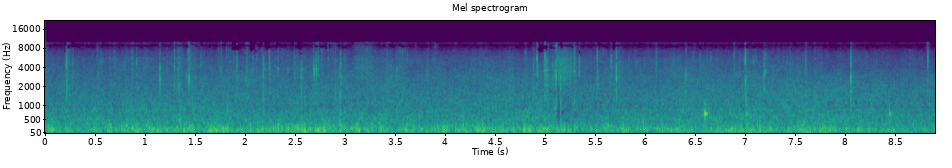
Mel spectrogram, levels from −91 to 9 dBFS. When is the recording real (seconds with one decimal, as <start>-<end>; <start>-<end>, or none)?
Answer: 0.0-8.9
